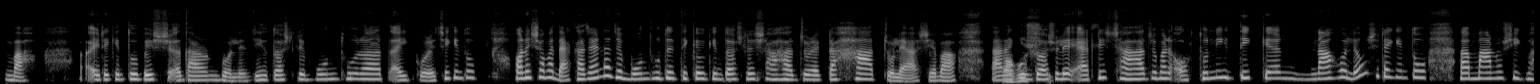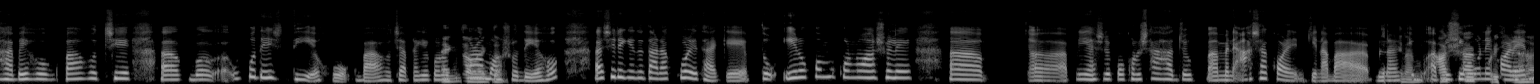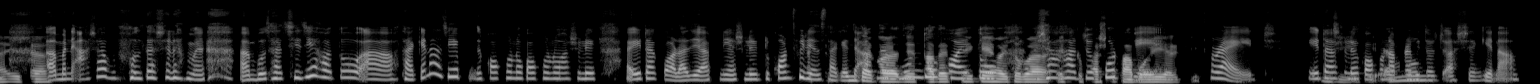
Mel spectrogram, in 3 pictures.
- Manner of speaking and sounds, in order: none
- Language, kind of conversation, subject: Bengali, podcast, তোমার প্রিয় প্যাশন প্রজেক্টটা সম্পর্কে বলো না কেন?
- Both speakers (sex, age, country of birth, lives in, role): female, 20-24, Bangladesh, Bangladesh, host; male, 25-29, Bangladesh, Bangladesh, guest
